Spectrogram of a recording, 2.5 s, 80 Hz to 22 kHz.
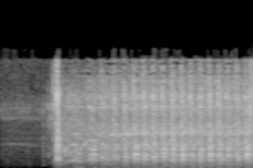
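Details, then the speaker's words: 2000 GMC Sierra V8 intermittent crank no-start: starter cranks with an even chug about seven times a second but never catches on the programmed cam phase, yet starts when the ECU tries the reverse 180°; cam sensor signal out of phase, sensor suspected. "so when it's trying the known good what's programmed into the computer it doesn't start when it tries the reverse 180 you know out of sync it starts right up and runs"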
